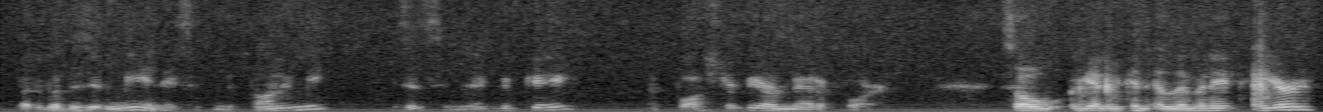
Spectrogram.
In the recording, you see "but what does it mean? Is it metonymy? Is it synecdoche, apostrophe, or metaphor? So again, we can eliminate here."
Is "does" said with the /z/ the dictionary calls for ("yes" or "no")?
yes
